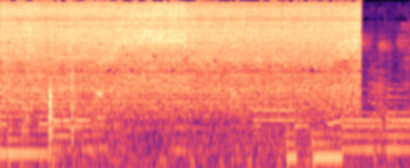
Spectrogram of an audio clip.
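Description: Chicken, sausage and vegetables sizzling in a hot wok as they are stirred with a wooden spatula, with background music. The sizzling cuts off suddenly about five seconds in, leaving only the music.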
